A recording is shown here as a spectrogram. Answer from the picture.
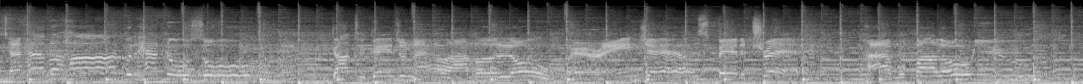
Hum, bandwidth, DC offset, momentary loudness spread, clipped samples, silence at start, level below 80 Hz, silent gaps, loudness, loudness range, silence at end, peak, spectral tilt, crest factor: none; 20 kHz; under 0.1%; 4 LU; under 0.1%; 0 s; -22 dBFS; none; -11 LUFS; 1 LU; 0 s; 0 dBFS; -4 dB/octave; 12 dB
